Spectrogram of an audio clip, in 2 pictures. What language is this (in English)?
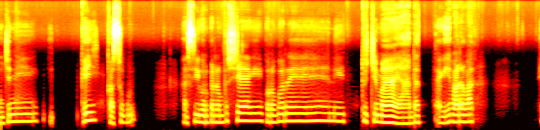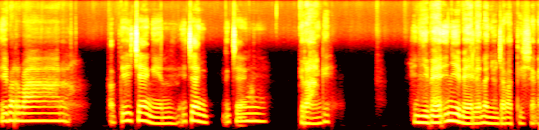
Tugen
